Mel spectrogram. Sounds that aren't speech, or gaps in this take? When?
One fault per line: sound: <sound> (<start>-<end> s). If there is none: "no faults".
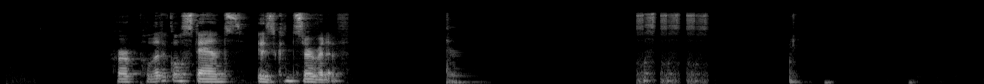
sound: thud (4.5-4.9 s)
sound: laugh (6.4-7.1 s)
